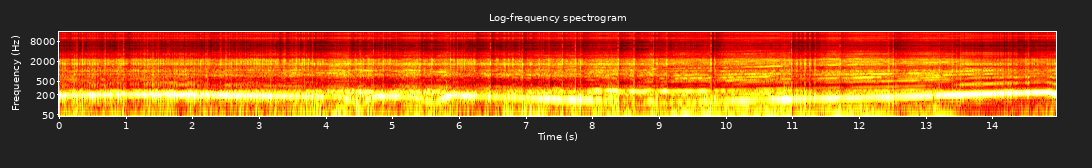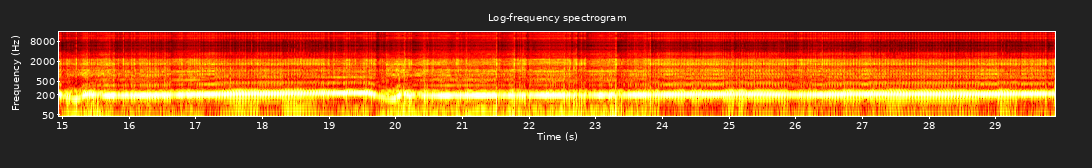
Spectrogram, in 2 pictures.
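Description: Suzuki sport motorcycle's engine running under way, heard from a camera mounted on the bike. The engine note is mostly steady, with a few brief dips. It sinks about a fifth of the way in and climbs back again near the middle.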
